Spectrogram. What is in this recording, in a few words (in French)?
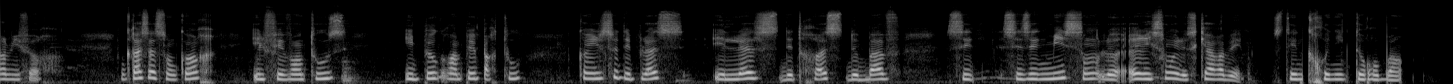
L'escargot voix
